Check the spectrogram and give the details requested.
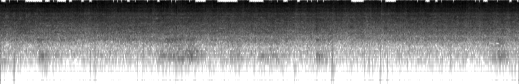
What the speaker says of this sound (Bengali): একদম গ্যাস কম করে অল্প একটু ভেজে নিচ্ছি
